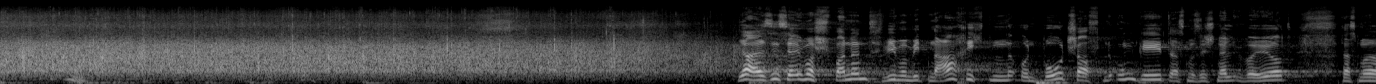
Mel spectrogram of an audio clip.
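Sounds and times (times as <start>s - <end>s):
audience clapping: 0.0s - 8.6s
speech: 7.4s - 13.7s.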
